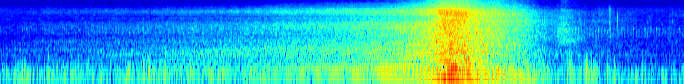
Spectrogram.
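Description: Toyota pickup truck driving up and passing right by, its engine note growing steadily louder to a sharp peak about seven seconds in, then falling away quickly as it goes past.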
